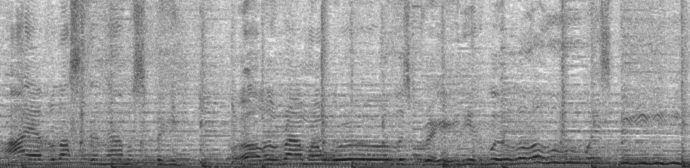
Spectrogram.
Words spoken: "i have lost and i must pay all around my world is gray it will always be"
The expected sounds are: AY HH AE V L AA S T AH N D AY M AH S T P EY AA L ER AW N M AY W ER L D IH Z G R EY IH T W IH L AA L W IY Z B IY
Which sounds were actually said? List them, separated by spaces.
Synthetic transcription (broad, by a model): AY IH V L AA S T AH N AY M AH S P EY AA L ER AW N M AY W ER L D IH Z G R EY IH T W IH L AA L W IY Z B IY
